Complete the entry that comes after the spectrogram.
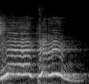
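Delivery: high casual driver. Retold or imitated. The driver telling his passengers to get in, high and breezy. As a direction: wave them into the car, high and breezy.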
